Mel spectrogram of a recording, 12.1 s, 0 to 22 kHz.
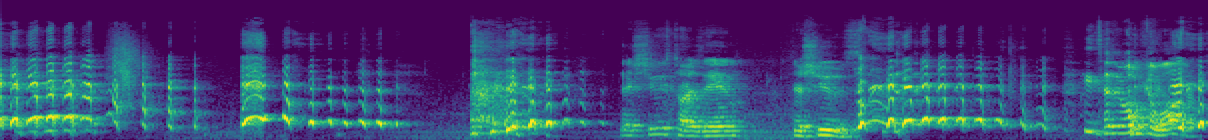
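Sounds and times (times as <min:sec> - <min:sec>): woman laughing hard: 0:00.0 - 0:06.2, 0:08.6 - 0:10.6.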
